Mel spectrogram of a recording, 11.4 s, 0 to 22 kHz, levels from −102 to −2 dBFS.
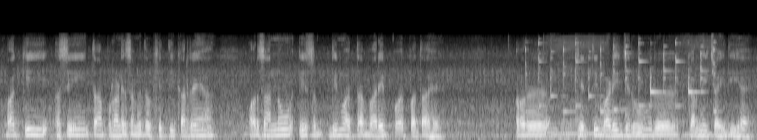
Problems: background sounds at intervals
